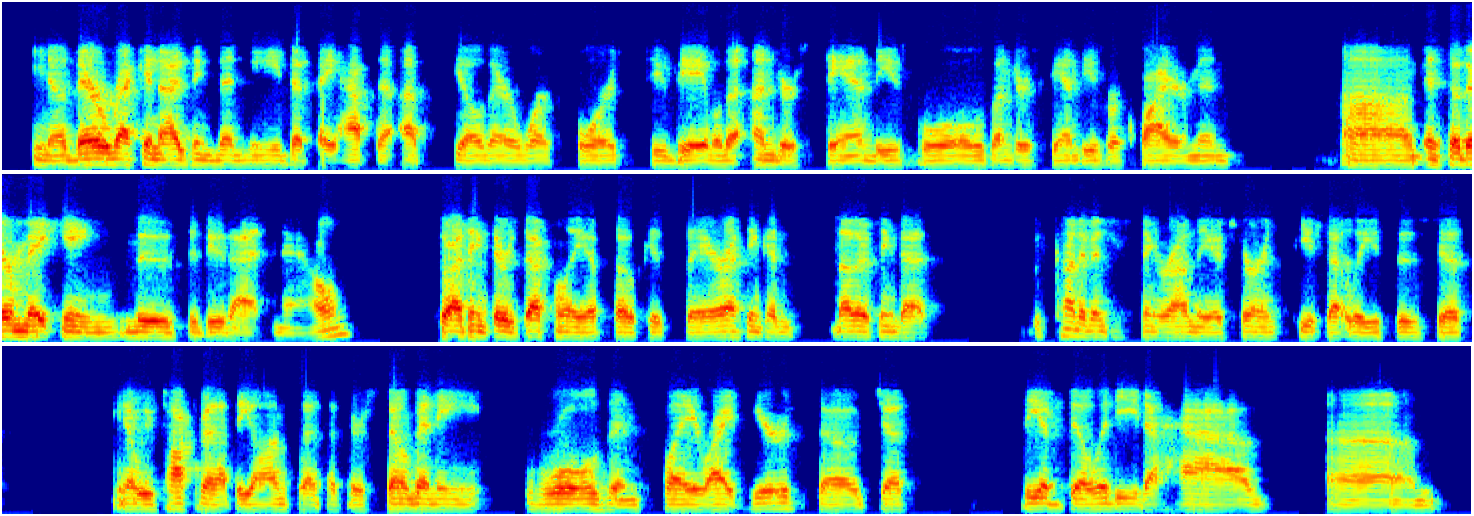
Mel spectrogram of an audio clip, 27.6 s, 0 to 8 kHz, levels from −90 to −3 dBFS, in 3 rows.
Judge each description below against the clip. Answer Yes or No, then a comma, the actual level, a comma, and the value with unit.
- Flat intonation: Yes, narrow, 1.4 semitones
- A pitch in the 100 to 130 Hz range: No, very low, 90 Hz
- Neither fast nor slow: Yes, average, 180 wpm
